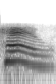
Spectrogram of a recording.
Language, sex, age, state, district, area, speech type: Bengali, female, 30-45, West Bengal, Alipurduar, rural, conversation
